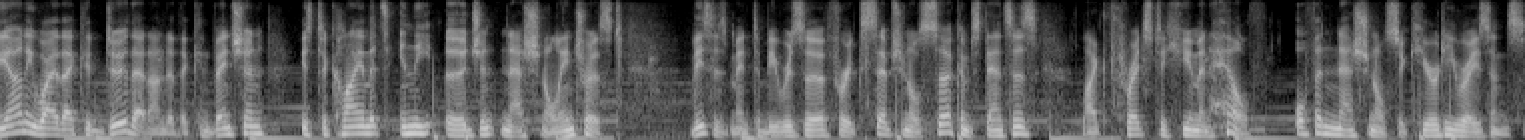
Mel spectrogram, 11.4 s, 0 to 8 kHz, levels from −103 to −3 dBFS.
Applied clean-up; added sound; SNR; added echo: none; none; none; none.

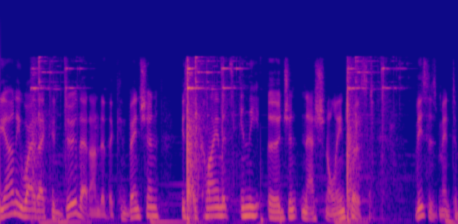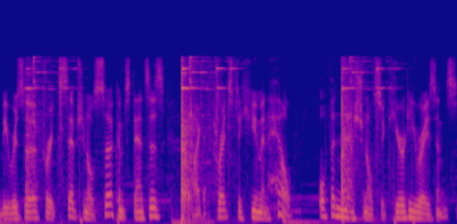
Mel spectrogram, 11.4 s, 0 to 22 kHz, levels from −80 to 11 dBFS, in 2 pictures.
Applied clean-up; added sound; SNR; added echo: none; Shatter; 2 dB; none.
